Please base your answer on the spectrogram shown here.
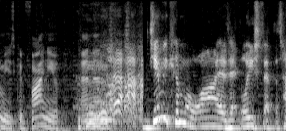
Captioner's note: audience laughter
